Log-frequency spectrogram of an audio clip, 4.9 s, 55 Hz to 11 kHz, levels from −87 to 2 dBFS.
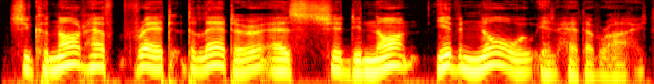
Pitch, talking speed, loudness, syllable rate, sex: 140 Hz, 195 wpm, -16 LUFS, 4.6 syllables/s, male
